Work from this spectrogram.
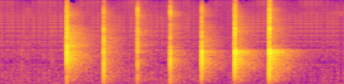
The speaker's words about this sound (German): Da klatsche ich für.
